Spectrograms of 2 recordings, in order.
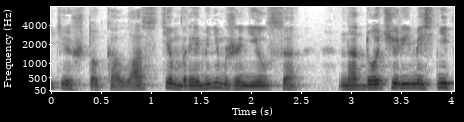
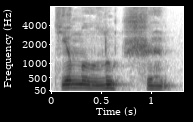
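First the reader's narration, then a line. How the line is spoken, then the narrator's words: Grim, through clenched teeth. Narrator (Russian): пристально и мрачно произнесла сквозь зубы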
